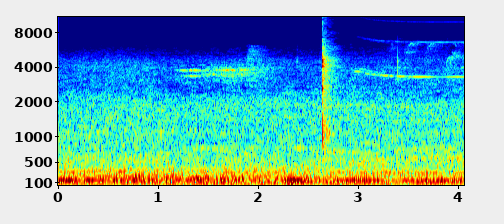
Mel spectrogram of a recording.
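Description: A single sharp click about two and a half seconds in, over a faint steady hum, with the motorcycle's engine not running.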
